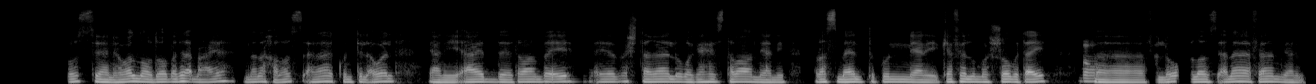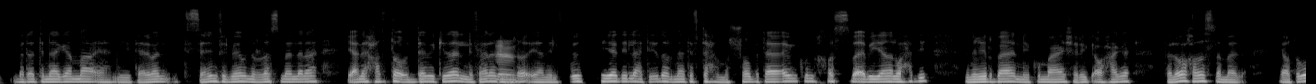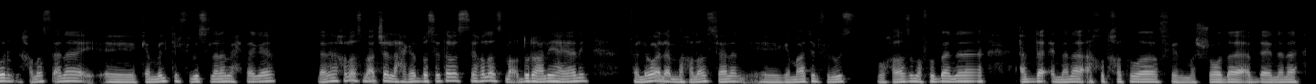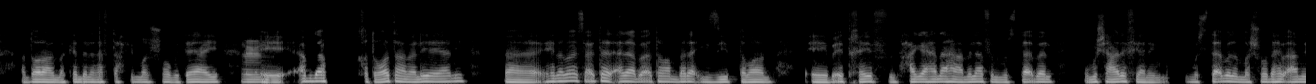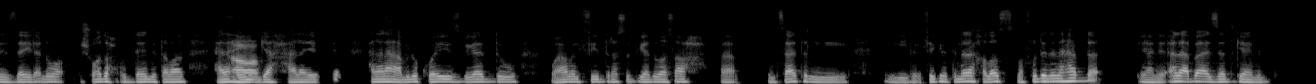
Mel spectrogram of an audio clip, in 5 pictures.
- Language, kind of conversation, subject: Arabic, advice, إزاي أتعامل مع القلق لما أبقى خايف من مستقبل مش واضح؟
- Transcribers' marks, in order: tapping; unintelligible speech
